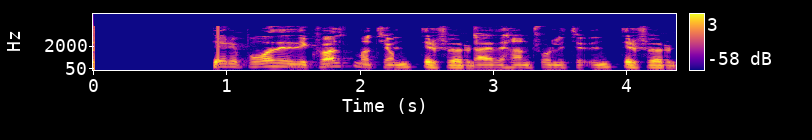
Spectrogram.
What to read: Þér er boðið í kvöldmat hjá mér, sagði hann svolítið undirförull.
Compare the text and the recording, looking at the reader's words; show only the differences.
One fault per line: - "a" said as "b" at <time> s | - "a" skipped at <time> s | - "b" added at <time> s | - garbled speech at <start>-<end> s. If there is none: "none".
- "mér" said as "undirförull" at 2.3 s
